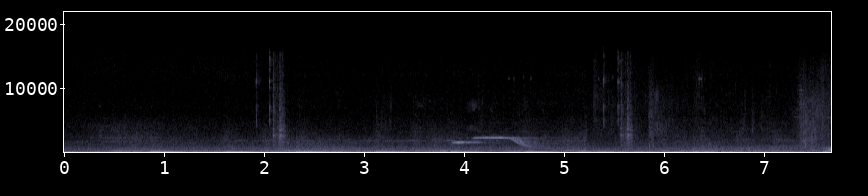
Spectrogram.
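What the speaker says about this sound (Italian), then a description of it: "li attiro fischiando a tutti quanti e li faccio fuori" A character in the video game War Mongrels gives a short two-note whistle to lure enemies, brief and clear midway through, over a low droning game soundtrack with faint soft thuds.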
